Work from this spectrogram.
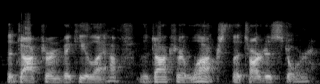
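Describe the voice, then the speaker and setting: A man's voice: low-pitched, moderate pace, vocal fry, bright, forceful tone, husky, highs cut off. A man reading scripted scene narration for a radio play. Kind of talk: scripted narration of stage directions.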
